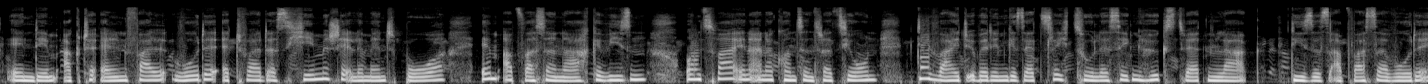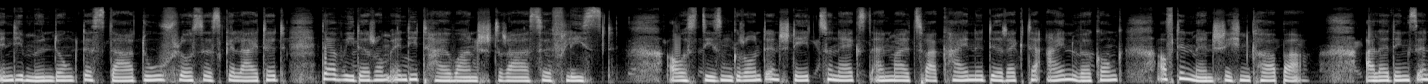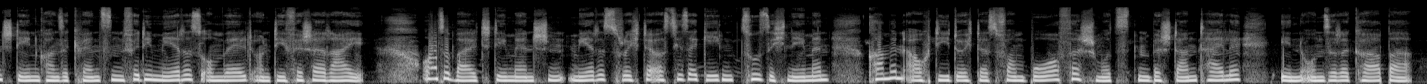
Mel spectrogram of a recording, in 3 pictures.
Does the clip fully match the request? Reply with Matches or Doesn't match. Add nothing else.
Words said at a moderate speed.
Doesn't match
